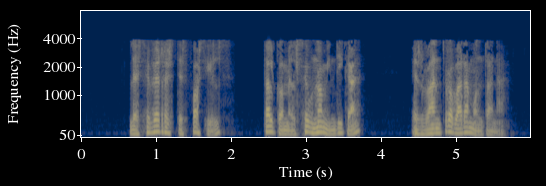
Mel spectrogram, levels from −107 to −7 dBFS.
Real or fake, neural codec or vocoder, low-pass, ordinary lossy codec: real; none; 7.2 kHz; AAC, 16 kbps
